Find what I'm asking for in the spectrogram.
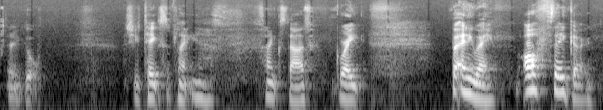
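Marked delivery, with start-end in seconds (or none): none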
